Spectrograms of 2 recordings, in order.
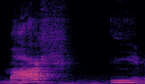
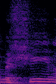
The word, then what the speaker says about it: machine: I was like, Mosh-een. They're like, no, you idiot, machine.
